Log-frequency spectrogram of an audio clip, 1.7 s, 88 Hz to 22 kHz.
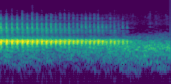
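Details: White-backed woodpecker drumming: a fast roll of sharp, evenly spaced knocks about 25 per second, ringing and resonant, fading over roughly 1.3 seconds, then quiet background hiss.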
